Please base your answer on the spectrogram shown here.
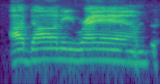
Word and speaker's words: Adoniram: to find out how to pronounce it i was going like a donny ram well that's right it was it was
